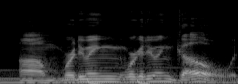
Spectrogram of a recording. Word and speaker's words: gogh: Um, we're doing we're doing go G O G H or G, but I think I think most people just pronounce this go.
